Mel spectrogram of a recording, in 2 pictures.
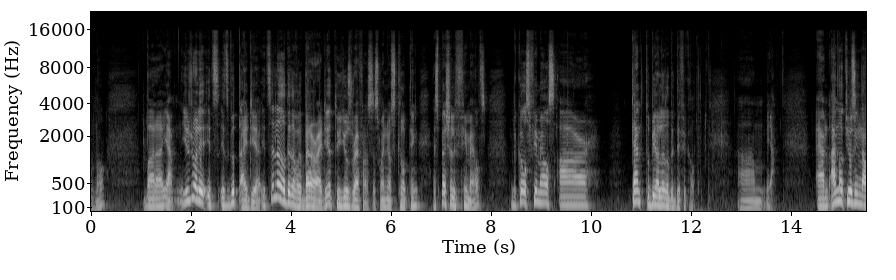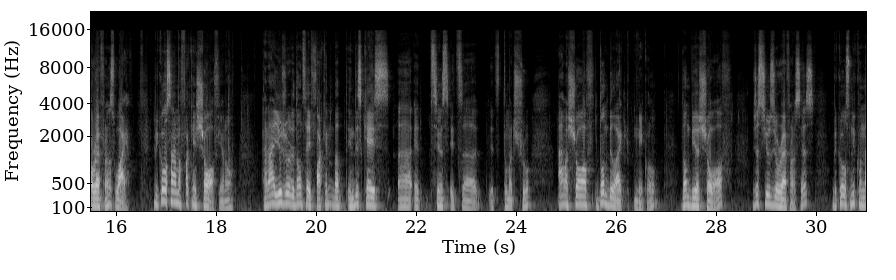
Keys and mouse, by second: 4.6-22.1 shift+right drag, 5.8 g, 12.1 1, 17.6 alt+q, 18.3 g, 18.8 ], 18.9 ], 20.7 alt+q, 25.9-31.0 ctrl+alt+right drag, 28.1 alt+q, 29.4 1.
